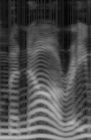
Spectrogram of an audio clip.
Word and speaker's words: Minari: Roots uh particularly with the film Miner or minari we pronounce it two different ways in this conversation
